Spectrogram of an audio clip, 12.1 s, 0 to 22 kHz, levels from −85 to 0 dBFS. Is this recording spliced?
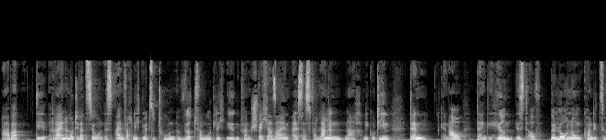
no; 0 cuts

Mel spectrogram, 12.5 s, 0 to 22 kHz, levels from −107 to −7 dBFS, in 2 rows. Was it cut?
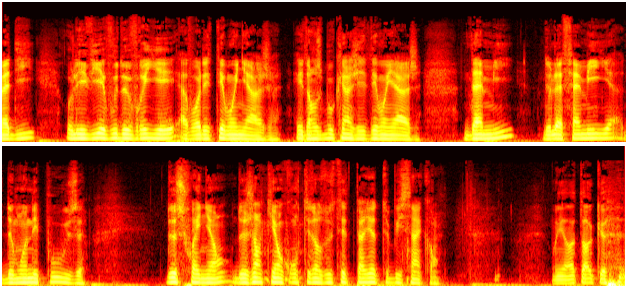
no; 0 cuts

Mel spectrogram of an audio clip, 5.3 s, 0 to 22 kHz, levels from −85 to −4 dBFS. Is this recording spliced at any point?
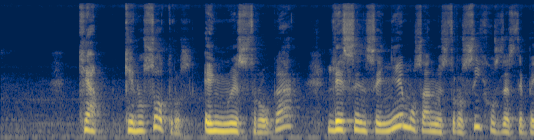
no; 0 cuts

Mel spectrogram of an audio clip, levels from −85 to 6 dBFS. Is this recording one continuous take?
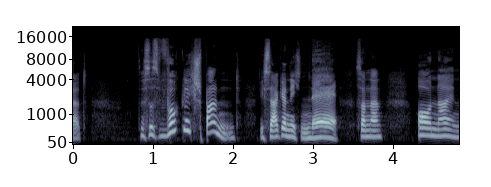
yes; 0 cuts

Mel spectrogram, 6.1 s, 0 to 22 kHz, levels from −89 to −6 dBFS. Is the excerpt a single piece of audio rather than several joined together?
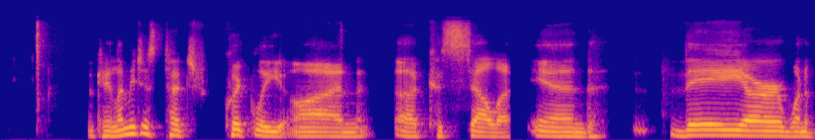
no; 1 cut; at 3.8 s

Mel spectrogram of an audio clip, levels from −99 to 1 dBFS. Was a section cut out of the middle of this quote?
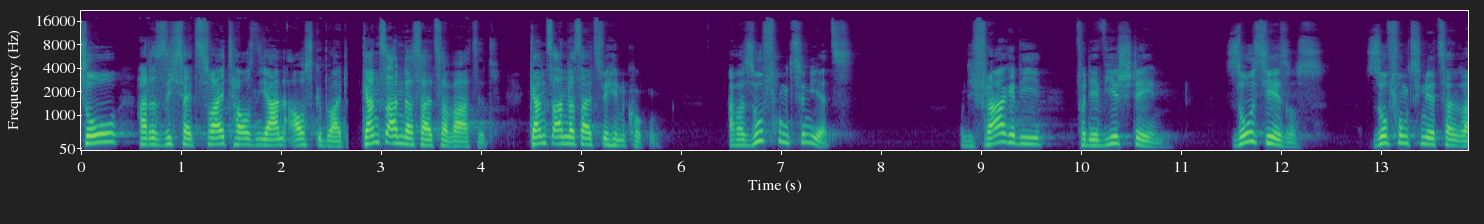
yes; 1 cut; at 2.6 s

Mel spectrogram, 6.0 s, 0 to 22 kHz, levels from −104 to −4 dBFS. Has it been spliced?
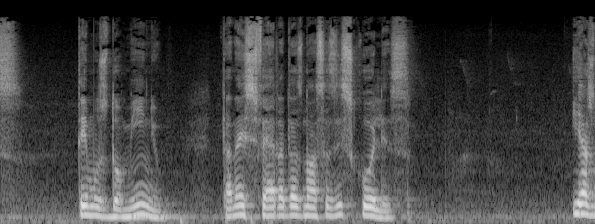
no; 0 cuts

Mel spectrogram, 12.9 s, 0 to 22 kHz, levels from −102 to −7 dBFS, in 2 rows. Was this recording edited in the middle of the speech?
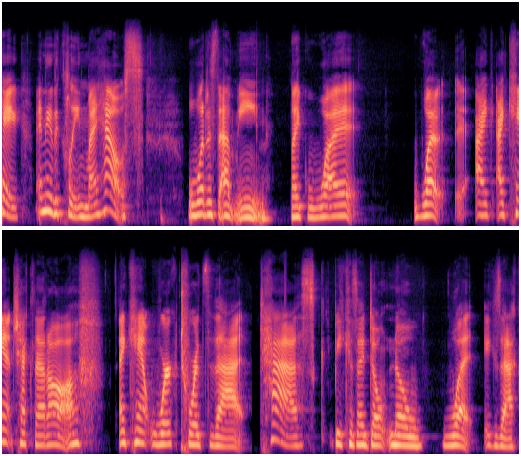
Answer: yes; 2 cuts; at 7.8 s, 9.6 s

